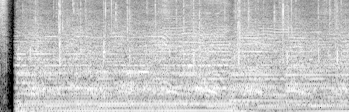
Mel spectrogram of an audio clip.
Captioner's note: chanting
